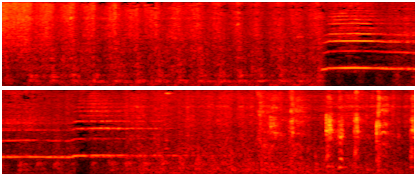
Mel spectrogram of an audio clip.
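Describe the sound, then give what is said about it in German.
A steam locomotive from the locomotive maker Borsig chugs along in a steady, rumbling rhythm, then its high whistle sounds in a long, bright blast with a second short toot before the chuffing carries on alone. “Die Eisenbahnen des Lokomotivenlieferanten Borsig stießen ihren Dampf in die Luft”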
